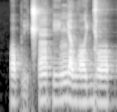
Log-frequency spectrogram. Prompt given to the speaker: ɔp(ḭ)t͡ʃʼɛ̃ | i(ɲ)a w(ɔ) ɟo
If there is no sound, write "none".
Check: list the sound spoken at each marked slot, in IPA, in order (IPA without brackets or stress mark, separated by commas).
ḭ, ɲ, ɔ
